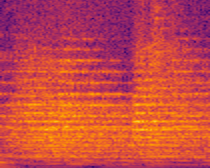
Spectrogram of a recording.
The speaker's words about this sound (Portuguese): Ouvinte, preste atenção. Aumenta o volume do rádio. Vamos ouvir os sinos da maior basílica do mundo.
